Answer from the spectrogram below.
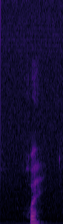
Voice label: "huai0", chinese pinyin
